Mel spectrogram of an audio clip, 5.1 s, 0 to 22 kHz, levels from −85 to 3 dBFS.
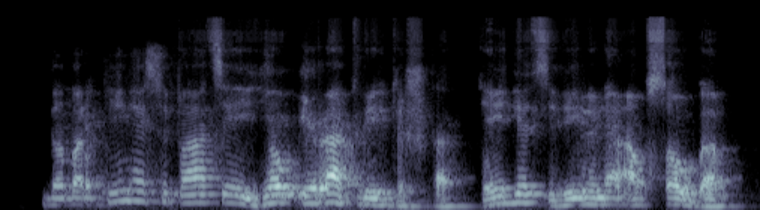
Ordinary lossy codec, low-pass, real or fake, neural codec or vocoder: Opus, 16 kbps; 14.4 kHz; fake; codec, 44.1 kHz, 2.6 kbps, SNAC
